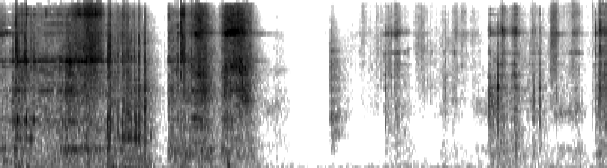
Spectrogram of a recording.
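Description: Metal garage door hardware being handled: rough scraping and rubbing for the first few seconds, then a quieter stretch with a few light clicks near the end.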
